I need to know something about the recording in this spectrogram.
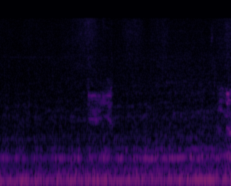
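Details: Toyota Corolla while driving: steady low hum under road rumble that comes and goes; bearings already known to be bad, suspected wheel bearing drone, not confirmed.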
